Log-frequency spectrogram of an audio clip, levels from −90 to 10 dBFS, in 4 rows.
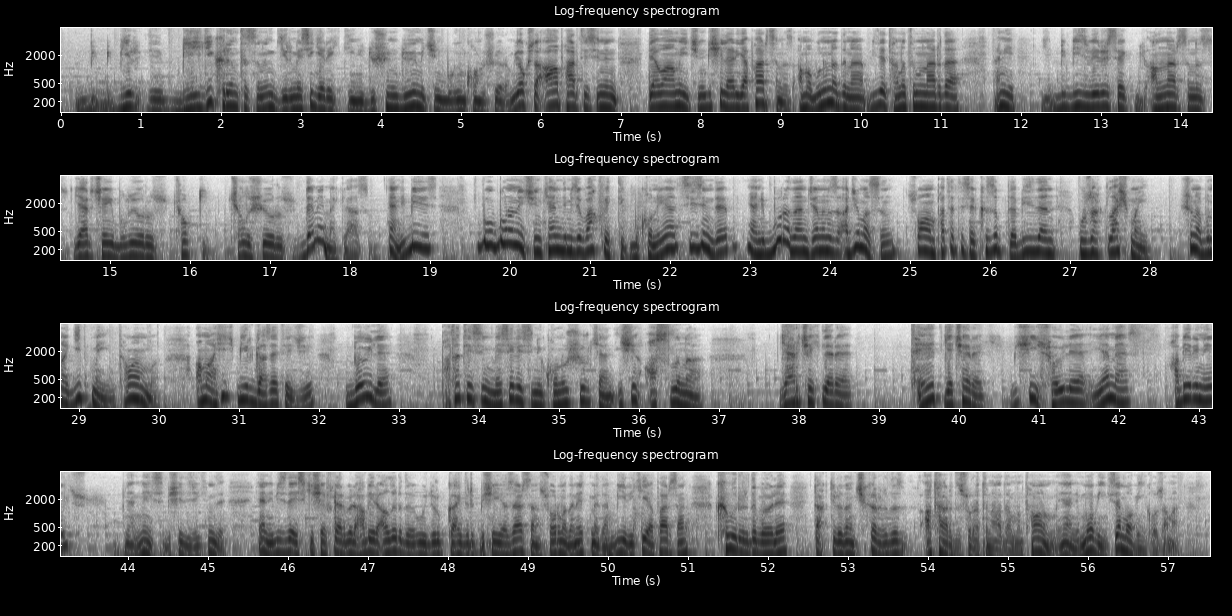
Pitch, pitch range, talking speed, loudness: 135 Hz, 115-155 Hz, 120 wpm, -11 LUFS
